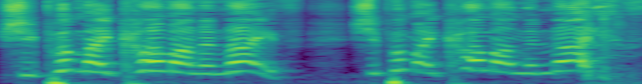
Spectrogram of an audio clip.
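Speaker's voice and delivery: play-acted yelling, pitched very high. Retelling a framed kid being dragged away by cops: imitating a character yelling. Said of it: "he's yelling about how he's innocent".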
